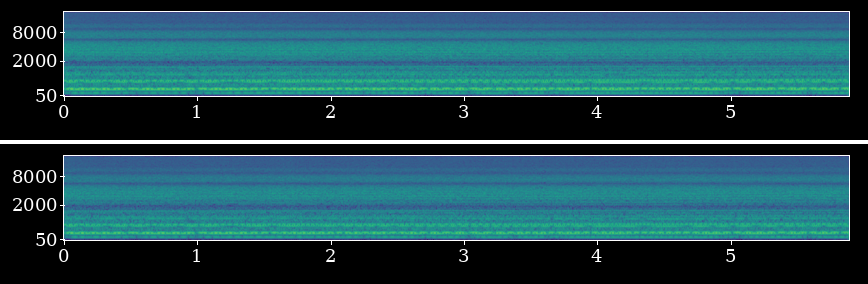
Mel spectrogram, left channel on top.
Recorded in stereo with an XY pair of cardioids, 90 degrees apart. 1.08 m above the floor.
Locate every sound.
0.0 s a drone: 20° left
